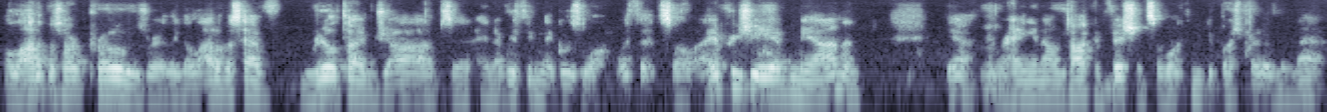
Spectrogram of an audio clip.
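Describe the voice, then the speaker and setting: Man around thirty, husky mid-range voice, casual guest chat, laid-back slangy delivery. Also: medium pitch, fast, low-quality recording. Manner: laid-back, colloquial, peppered with "like" and "dude". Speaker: guest angler.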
